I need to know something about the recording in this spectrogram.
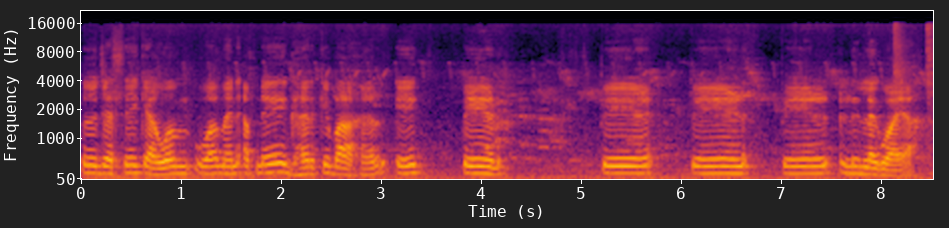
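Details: Adult male speaker; stammering (stuttering).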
